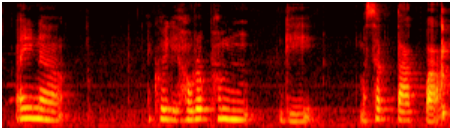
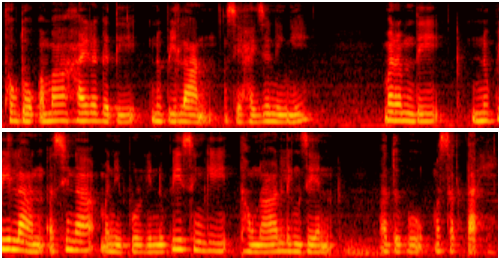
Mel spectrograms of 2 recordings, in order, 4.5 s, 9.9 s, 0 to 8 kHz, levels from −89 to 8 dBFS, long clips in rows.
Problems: background sounds at intervals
